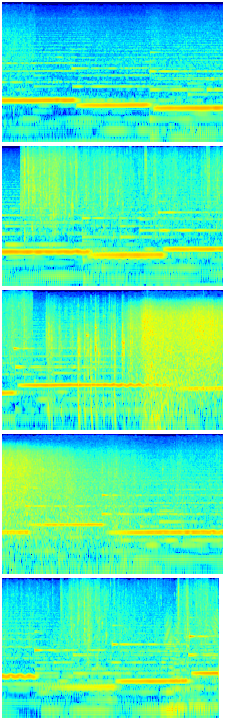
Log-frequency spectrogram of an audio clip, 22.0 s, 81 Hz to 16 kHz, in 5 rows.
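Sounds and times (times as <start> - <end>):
slow orchestral score: 0.0 - 10.2, 11.4 - 22.0.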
